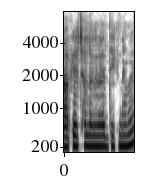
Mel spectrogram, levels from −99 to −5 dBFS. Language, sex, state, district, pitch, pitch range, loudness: Hindi, female, Bihar, Araria, 220 Hz, 220-225 Hz, -13 LUFS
